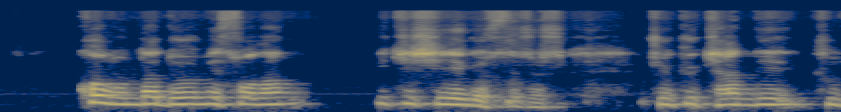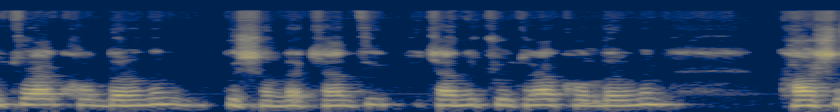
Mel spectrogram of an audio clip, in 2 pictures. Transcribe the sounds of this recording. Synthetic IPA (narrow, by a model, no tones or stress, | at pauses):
kʰo̞nˠumd̪ad̪ø̞yme̞sio̞lˠan | bicʰiʃijɛɟø̞st̪ʰe̞ɾiɾ̥t͡ʃʰyɲcycʰɛnd̪ɪcʰylʲt̪ʰyɾælʲkʰollˠaɾɯnɯnd̪̥ɯʃɯnd̪acʰɛnt̪ʰicʰɛnd̪icʰylʲt̪ʰyɾælʲkʰo̞lˠaɾɯnɯn | kʰaɾʃɯ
